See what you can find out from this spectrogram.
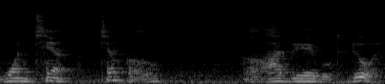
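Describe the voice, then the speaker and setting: A man with a North Carolina accent and a fairly high pitch, amid noticeable background noise and audible room echo. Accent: Southern US (North Carolina). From US South. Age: 70s. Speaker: amateur guitarist. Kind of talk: vlog talk to camera. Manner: halting, with fillers.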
